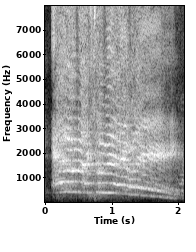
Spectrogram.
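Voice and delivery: sudden high, loud hammed-up yell; mock yell. Roasting a contestant, mimicking his sudden yelling. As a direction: yell it out like the guy losing it.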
